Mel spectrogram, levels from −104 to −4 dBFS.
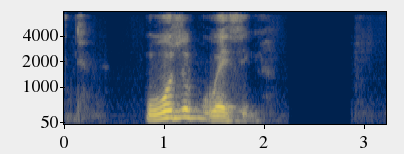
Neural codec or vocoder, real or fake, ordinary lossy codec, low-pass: codec, 16 kHz, 2 kbps, FunCodec, trained on Chinese and English, 25 frames a second; fake; AAC, 48 kbps; 7.2 kHz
